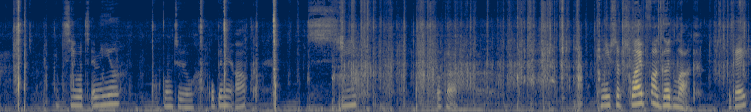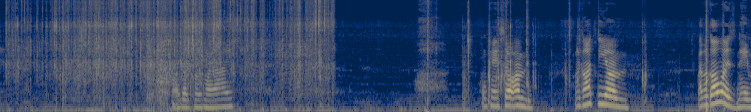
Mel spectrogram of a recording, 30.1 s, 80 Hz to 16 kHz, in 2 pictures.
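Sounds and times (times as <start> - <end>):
low steady hum: 0.0 - 30.0
plastic wrapper crinkling: 6.8 - 13.5, 14.1 - 21.8
paper rustling: 14.3 - 21.7.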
